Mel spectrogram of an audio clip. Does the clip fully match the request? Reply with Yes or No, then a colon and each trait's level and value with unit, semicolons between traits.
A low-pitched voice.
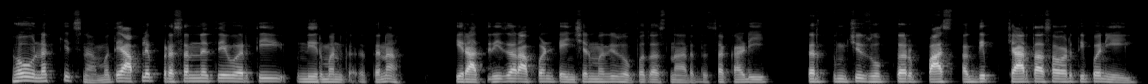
Yes: low, 125 Hz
